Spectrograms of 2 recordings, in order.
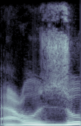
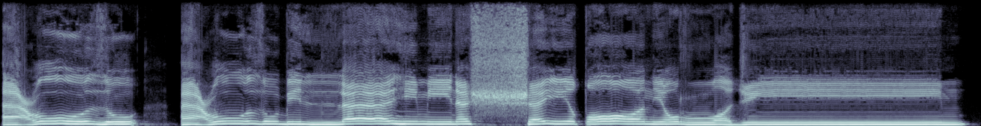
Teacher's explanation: আউজু এটা সবাই এই বোলটা করে আউজু পরে জু জালের উচ্চারণ শক্ত করে আউজু পরে জু হবে না জু নরম করে জিহ্বার আগা থেকে জু একেবারে হালকা করে আউজু আউজুবিল্লাহি মিনাশ শাইতানির রাজীম আউজুবিল্লাহি মিনাশ শাইত উচ্চারণ মোটা খেয়াল রাখতে হবে।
